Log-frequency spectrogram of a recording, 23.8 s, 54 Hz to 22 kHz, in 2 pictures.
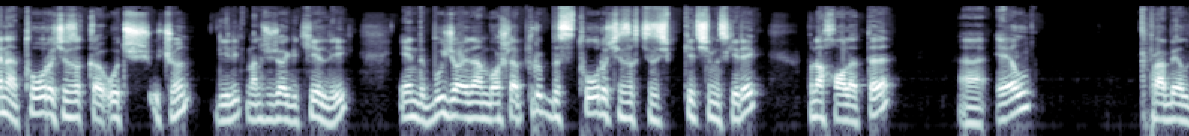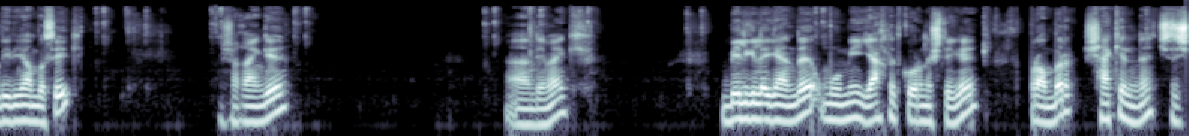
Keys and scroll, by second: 9.6 l, 21.1 Escape.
